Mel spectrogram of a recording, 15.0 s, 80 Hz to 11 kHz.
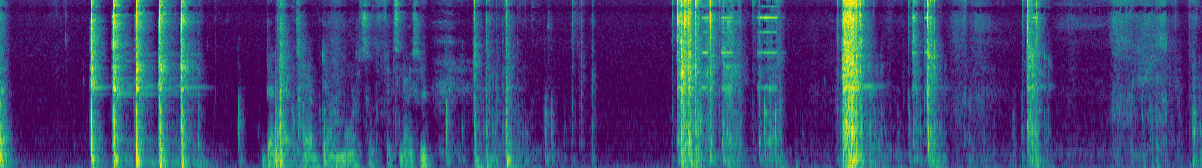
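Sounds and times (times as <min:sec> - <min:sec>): hammer tapping on screwdriver: 0:01.2 - 0:02.5.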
